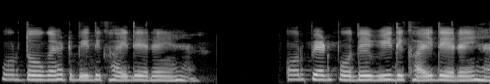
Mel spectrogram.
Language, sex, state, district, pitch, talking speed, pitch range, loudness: Hindi, female, Uttar Pradesh, Saharanpur, 205 Hz, 195 wpm, 200-215 Hz, -18 LUFS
